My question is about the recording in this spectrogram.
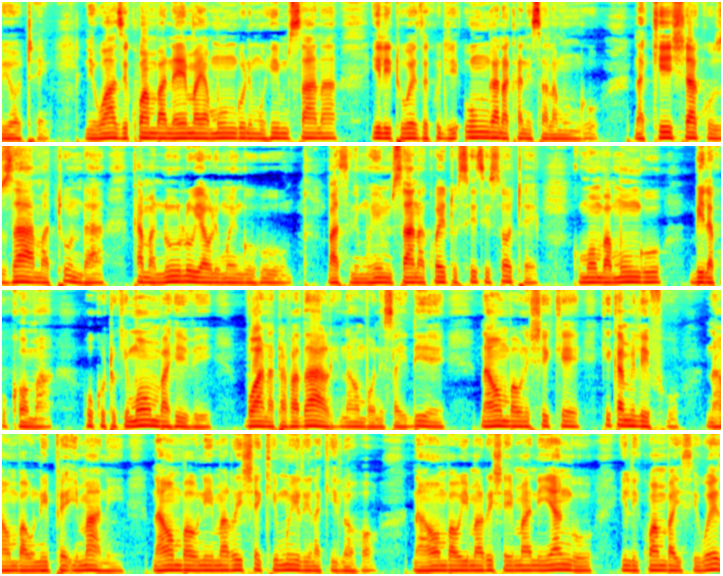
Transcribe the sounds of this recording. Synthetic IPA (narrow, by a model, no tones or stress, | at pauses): jɔtʰɛ | niwazikwambanɛɛmajamuŋɡunimuɦimusana | ilituwɛzɛkuʄiʔuŋɡanakanisalamuŋɡu | nakiʃakuzaːmatʰunda | kamanulujaulimwɛŋɡuɦuːɓasinimuhimusanakwɛtusisisɔtʰɛkumɔmbamuŋɡu | ɓilakukʰɔma | hukutukimwɔmbaɦivi | ɓwanatafaðalinaɔmbaunisaiɗiɛ | naɔmbauniʃikɛ | kikamilifu | naɔmbaunipɛʔimani | naɔmbauniːmaɾiʃɛkimwilinakilɔhɔ | naɔmbauimaɾiʃɛimanijaŋɡu | ilikwambaisiwɛ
